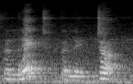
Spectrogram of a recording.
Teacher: the stress is on the second syllable, in both the words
